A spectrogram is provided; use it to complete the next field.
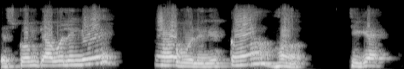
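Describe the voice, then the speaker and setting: The man's voice is high in pitch and shows ordinary pitch variation. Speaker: online tutor teaching Hindi alphabet. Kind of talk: tutorial lesson.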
